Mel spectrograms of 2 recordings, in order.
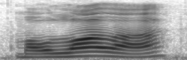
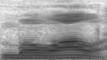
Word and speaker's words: Moala: fourth year uh uh Sultan Mo molala no no no no Sultan moala okay thank you I'm terrible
